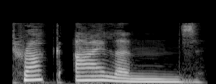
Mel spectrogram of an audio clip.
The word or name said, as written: trukislands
